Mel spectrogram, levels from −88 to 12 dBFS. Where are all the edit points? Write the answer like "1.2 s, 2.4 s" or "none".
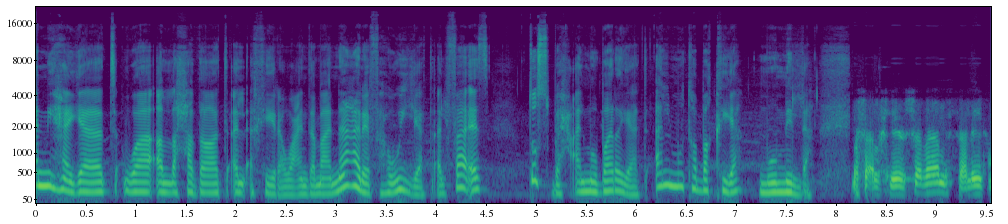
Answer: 8.1 s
